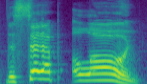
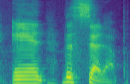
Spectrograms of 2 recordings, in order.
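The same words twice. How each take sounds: First: Setup punched, pitched much higher and falling; stress on setup. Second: Said in the usual way. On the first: Real, not acted. Reviewer mocking the film's premise, stress on setup. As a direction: hit setup hard and high, then drop.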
